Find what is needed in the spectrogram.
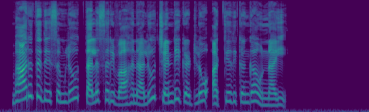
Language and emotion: Telugu, neutral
